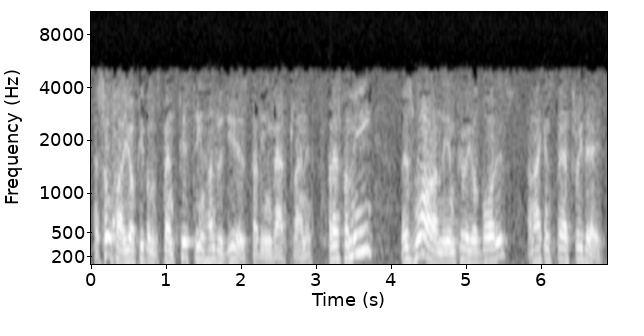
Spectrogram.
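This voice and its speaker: An actor playing a curt, commanding galactic marshal in a 1950s radio drama, impatient and authoritative. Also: male voice, a little high, expressive, fairly quick, slightly rough. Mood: brusque, impatient. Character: brusque, commanding male galactic military marshal. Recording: noisy, tinny 1950s radio recording.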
